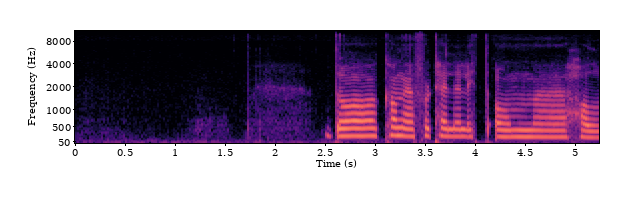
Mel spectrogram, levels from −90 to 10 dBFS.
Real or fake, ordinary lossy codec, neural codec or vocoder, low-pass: real; Opus, 24 kbps; none; 9.9 kHz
